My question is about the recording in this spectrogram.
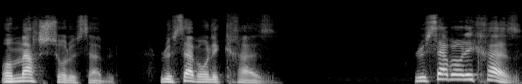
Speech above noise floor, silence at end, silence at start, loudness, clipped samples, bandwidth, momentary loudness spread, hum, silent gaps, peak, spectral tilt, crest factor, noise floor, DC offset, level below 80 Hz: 59 dB; 0.05 s; 0 s; -17 LUFS; under 0.1%; 11 kHz; 12 LU; none; none; 0 dBFS; -6 dB/octave; 18 dB; -75 dBFS; under 0.1%; -44 dBFS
